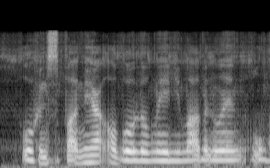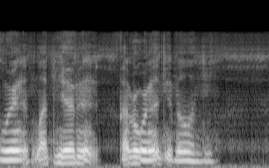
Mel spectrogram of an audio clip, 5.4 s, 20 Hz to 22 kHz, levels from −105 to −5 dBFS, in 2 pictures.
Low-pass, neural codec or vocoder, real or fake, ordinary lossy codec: 9.9 kHz; autoencoder, 22.05 kHz, a latent of 192 numbers a frame, VITS, trained on many speakers; fake; none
